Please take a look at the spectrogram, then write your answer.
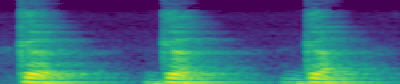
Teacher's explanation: we're going to feel the G sound down here in our throat as well. Because if it's too high, then it's not the right sound.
